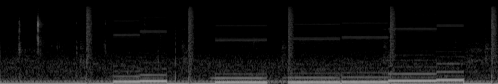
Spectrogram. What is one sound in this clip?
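Chiptune game music plays in short beeping notes.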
